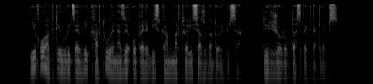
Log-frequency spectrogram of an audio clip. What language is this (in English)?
Georgian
